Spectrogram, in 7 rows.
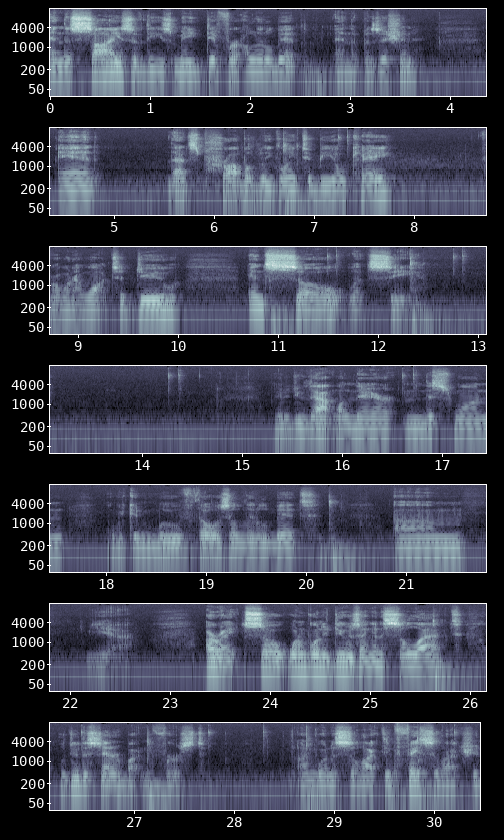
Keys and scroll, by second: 2.5 a, 6.4 alt+a, 6.7 z, 10.9 z, 12.3 z, 20.3 alt+a, 25.6 z, 27.1 c, 28.7 Escape, 28.7 `, 29.5 3, 29.8 c.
